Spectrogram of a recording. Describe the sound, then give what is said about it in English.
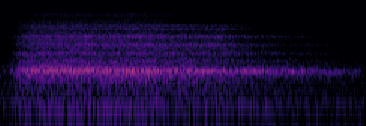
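A slow, deep breath drawn in through the nose and let out through the mouth, a soft, steady airy rush with a faint whistling tone that fades gently toward the end. “Gently close your eyes and just take a nice deep breath in through your nose and out through the mouth.”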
